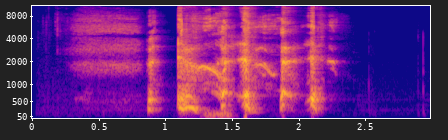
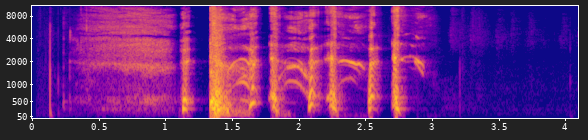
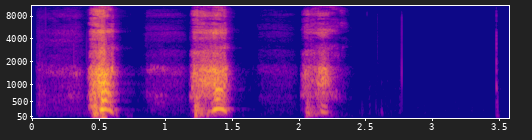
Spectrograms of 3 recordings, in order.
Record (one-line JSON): {"three_cough_length": "3.0 s", "three_cough_amplitude": 32768, "three_cough_signal_mean_std_ratio": 0.46, "cough_length": "4.1 s", "cough_amplitude": 32768, "cough_signal_mean_std_ratio": 0.39, "exhalation_length": "3.6 s", "exhalation_amplitude": 32768, "exhalation_signal_mean_std_ratio": 0.27, "survey_phase": "beta (2021-08-13 to 2022-03-07)", "age": "45-64", "gender": "Female", "wearing_mask": "No", "symptom_none": true, "smoker_status": "Ex-smoker", "respiratory_condition_asthma": false, "respiratory_condition_other": false, "recruitment_source": "REACT", "submission_delay": "2 days", "covid_test_result": "Negative", "covid_test_method": "RT-qPCR"}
